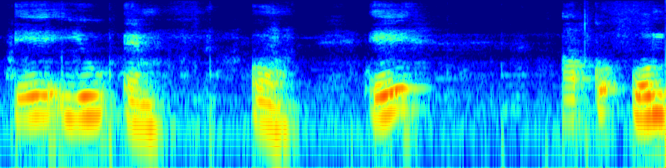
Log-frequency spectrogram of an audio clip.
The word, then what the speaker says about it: ओम: ओम आपको without any effort बोलना होता है। इसको इस तरह बोलना, ओम नहीं बोलना है, आपको बोलना है पहले अ बोलना है।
